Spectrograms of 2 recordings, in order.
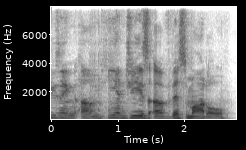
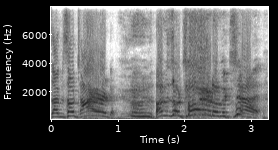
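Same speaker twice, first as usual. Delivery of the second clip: hammed-up tired yelling; exasperated shouting; 9 semitones higher than usual. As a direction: rant at chat in mock despair. Exasperated protest at chat allegations.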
